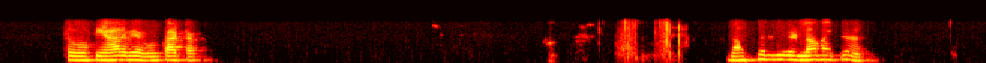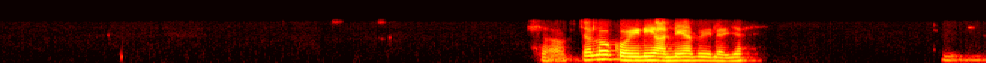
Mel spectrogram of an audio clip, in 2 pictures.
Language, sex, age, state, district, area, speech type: Dogri, male, 18-30, Jammu and Kashmir, Jammu, rural, conversation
